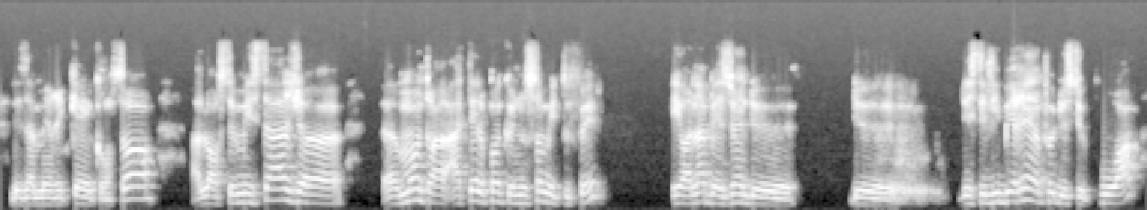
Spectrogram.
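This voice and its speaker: A Congolese man reporting in a radio interview, hesitant, with many fillers and restarts. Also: mid-range voice. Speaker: guest correspondent. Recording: dull lo-fi line.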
